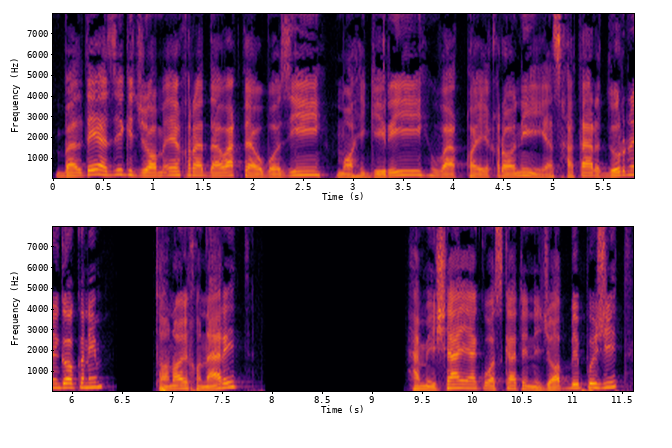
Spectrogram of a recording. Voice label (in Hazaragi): Hazaragi Radio; Water Safety Community Announcement; Royal Life Saving Australia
